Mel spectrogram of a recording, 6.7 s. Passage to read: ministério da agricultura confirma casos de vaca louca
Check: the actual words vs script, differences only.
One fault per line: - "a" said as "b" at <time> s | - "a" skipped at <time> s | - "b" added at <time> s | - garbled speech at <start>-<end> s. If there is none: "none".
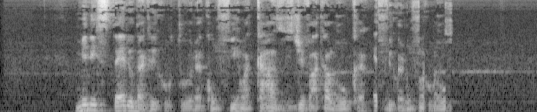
- garbled speech at 4.7-5.7 s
